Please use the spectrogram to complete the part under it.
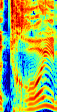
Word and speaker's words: Troyes: Et puis Troie euh, s'appelle T-R-O-I-E. Oui. Tandis que là, Chevalier de Troie, c'est T-R-O-Y-E-S. Alors, on pourrait dire de Troie, mais euh, c'est. – on le, prononce quand même Troie.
